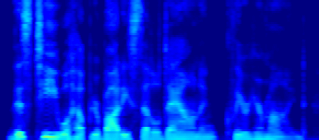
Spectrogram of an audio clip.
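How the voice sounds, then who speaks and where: A woman's voice: deep voice, expressive, moderate pace, clean tone, no echo, clean studio sound. A woman playing a frank, caring female werewolf in an audio roleplay, matter-of-fact and reassuring with a wry edge. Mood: soothing, practical. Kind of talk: audio roleplay drama, one-sided conversation.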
